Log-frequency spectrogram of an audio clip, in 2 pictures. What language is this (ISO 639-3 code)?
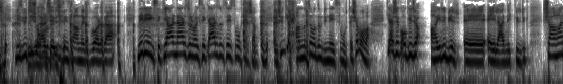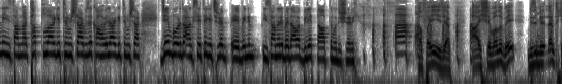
tur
